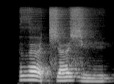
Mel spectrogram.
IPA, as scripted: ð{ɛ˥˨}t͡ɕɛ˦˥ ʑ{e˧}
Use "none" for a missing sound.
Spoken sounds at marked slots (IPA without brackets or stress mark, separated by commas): ɛ˥˨, i˧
